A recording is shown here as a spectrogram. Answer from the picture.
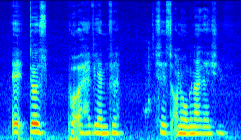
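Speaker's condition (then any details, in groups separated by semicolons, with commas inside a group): Cerebral palsy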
